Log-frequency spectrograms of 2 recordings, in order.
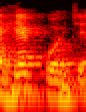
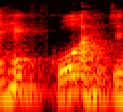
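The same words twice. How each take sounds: First: "recorde" com o "ré" inicial forte; tônica no RE. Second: "recorde" com o "cor" forte; tônica no COR. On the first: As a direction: diga "récorde", como proparoxítona. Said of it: "Não é recorde". ("recorde" com tônica na primeira sílaba) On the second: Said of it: "é recorde". ("recorde" com tônica na penúltima) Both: Shown as a demonstration.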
